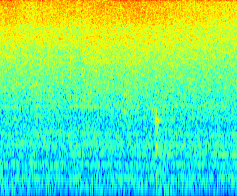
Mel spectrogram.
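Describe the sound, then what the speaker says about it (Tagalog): Spices such as cardamom powder and pepper, with salt, sizzle in hot oil in a pan, giving a steady, dense frying hiss that stays close and even throughout. "at nilagyan na din natin ng oil guys at gigisahin po natin"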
